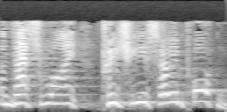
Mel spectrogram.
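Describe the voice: At a moderate pace, a man speaks with extremely high pitch and ordinary pitch variation.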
